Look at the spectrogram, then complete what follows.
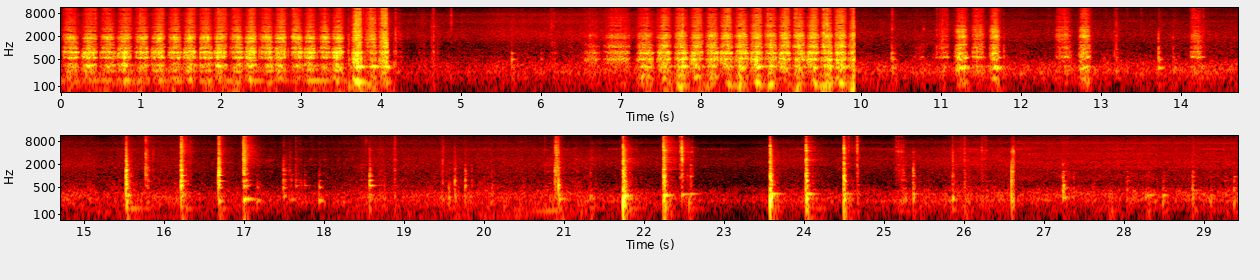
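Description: Rapid, even rasping strokes, about six a second, in two runs of a few seconds each, followed by scattered sharp knocks and taps.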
